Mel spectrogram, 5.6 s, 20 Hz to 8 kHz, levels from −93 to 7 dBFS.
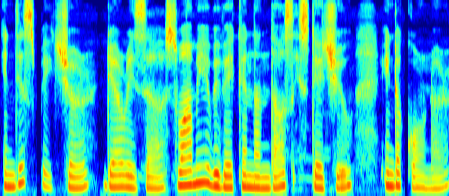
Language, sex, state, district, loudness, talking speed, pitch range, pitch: English, female, Arunachal Pradesh, Lower Dibang Valley, -15 LUFS, 115 wpm, 165-195 Hz, 180 Hz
